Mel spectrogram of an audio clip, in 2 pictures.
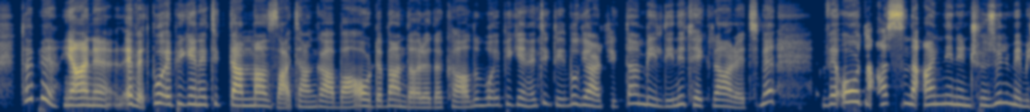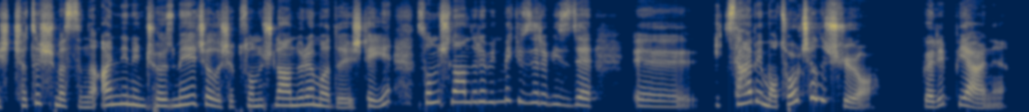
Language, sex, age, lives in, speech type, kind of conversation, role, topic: Turkish, female, 45-49, United States, conversation, podcast, guest, Aile hikâyeleri kimliğini nasıl besliyor, birini anlatır mısın?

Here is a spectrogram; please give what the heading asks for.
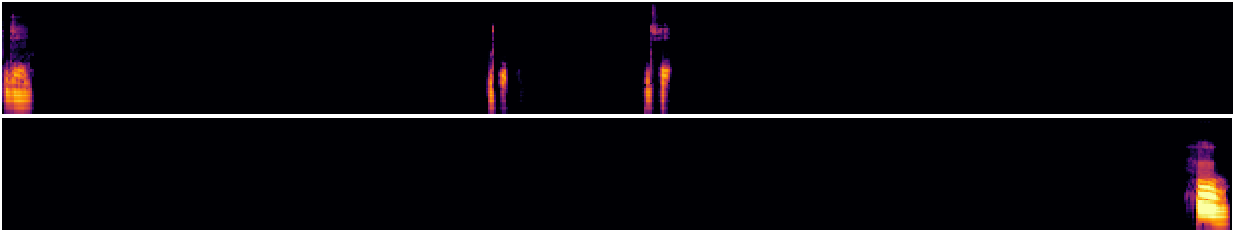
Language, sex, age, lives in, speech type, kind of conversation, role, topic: Hindi, male, 35-39, India, conversation, advice, user, शर्मनाक पल के बाद मैं अपना आत्म-सम्मान और खुद पर भरोसा फिर से कैसे जगा सकता/सकती हूँ?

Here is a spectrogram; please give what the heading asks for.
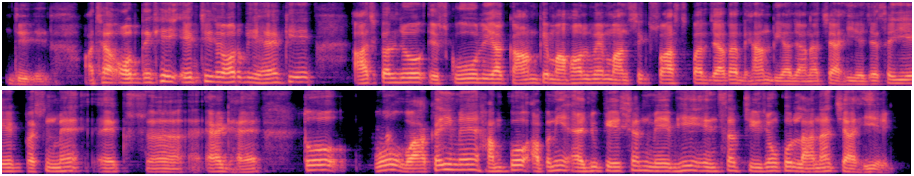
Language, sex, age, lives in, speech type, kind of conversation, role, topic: Hindi, male, 55-59, India, conversation, unstructured, none, क्या आपको लगता है कि मानसिक स्वास्थ्य पर खुलकर बात करना ज़रूरी है?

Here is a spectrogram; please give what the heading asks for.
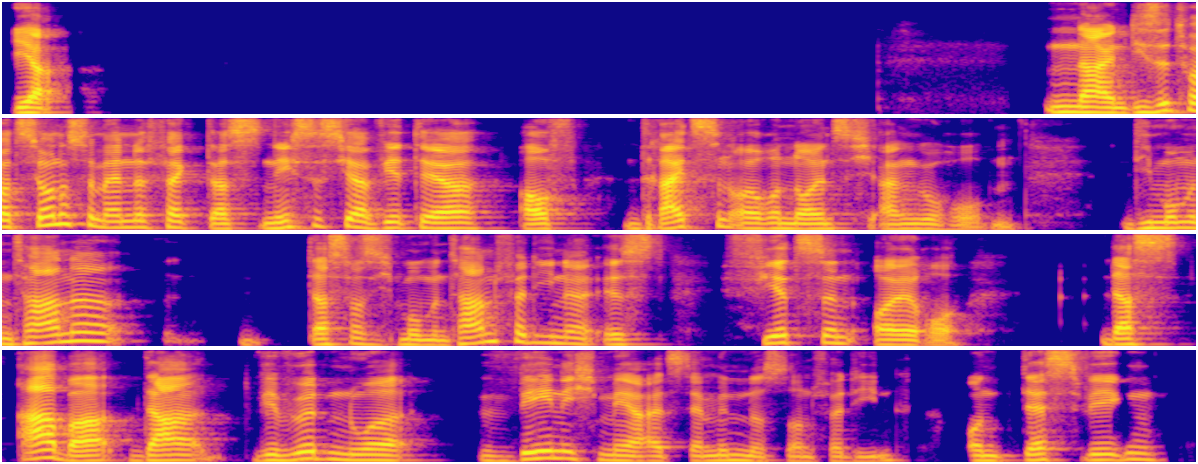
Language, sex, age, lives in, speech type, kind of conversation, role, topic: German, male, 30-34, Germany, conversation, advice, user, Wie kann ich klare Grenzen zwischen Arbeit und Privatleben setzen, um meine ständige Erschöpfung zu reduzieren?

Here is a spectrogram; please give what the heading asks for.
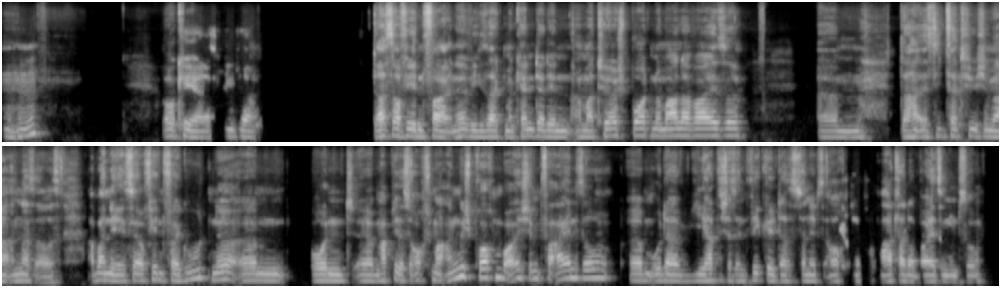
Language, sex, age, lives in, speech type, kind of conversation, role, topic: German, male, 25-29, Germany, conversation, advice, advisor, Wie kann ich meine persönliche Freiheit leben, ohne meine Kultur und Familie zu verletzen?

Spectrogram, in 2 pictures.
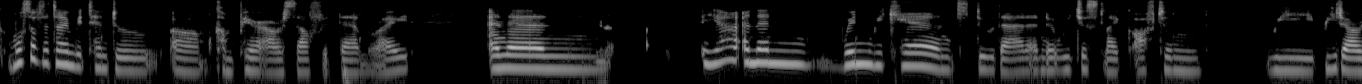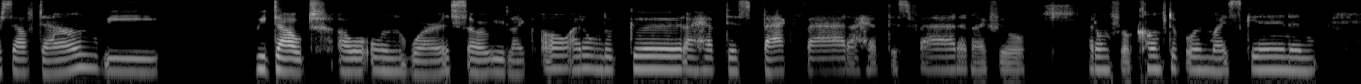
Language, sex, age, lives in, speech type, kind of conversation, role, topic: English, female, 25-29, United States, conversation, unstructured, none, Do you think social media does more harm than good?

